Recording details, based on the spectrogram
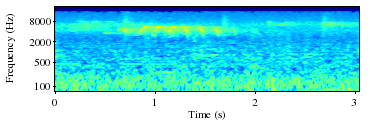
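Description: A European serin gives a brief, very high, fast jingling trill of squeaky wavering notes over a steady low rumble of background noise.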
